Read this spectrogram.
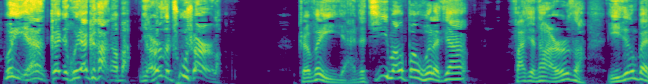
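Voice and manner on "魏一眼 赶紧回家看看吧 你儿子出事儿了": high-pitched, urgent cry of alarm; agitated neighbour raising the alarm; frantic calling out. A narrator's reading. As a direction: call out bad news in a panic, voice pitched up. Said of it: "急赤白脸的嚷着".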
